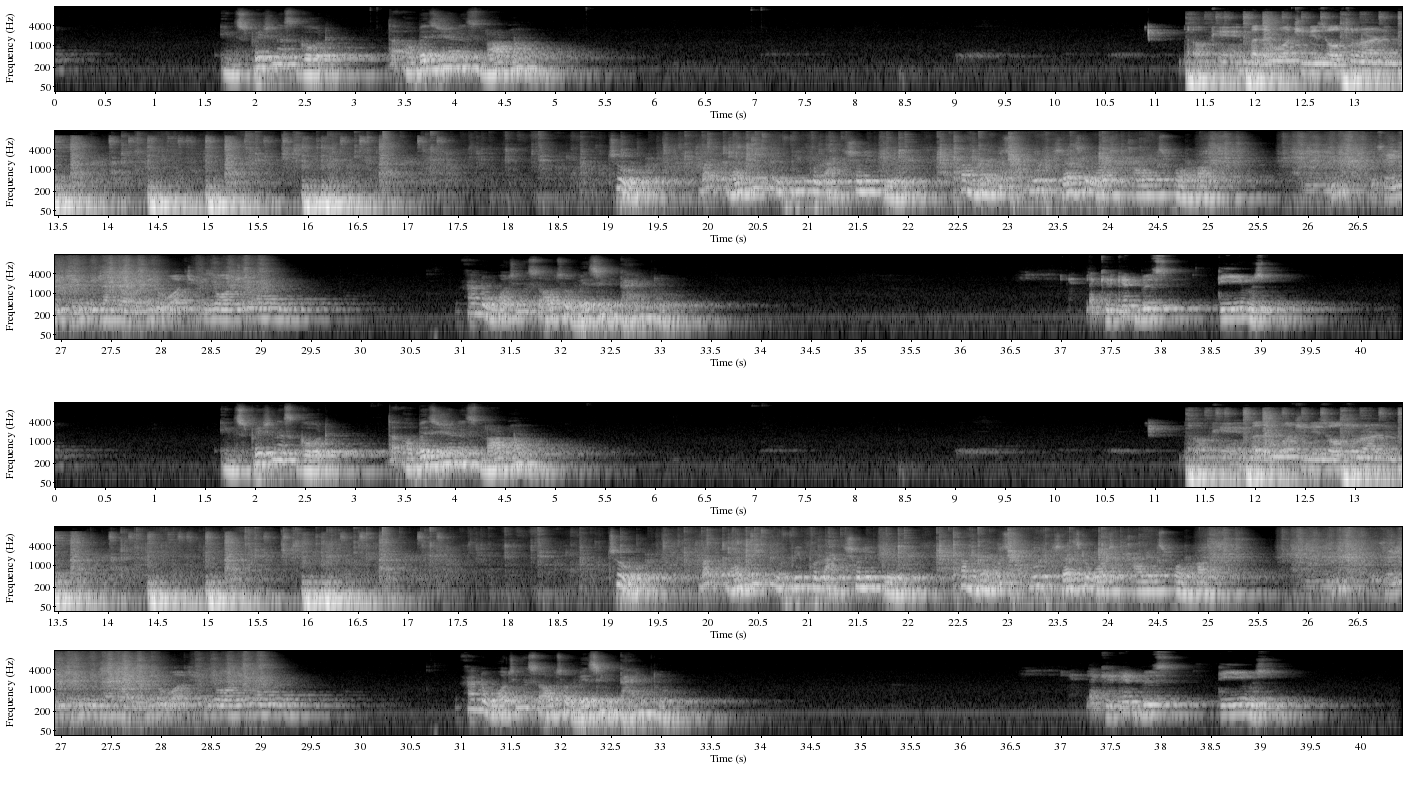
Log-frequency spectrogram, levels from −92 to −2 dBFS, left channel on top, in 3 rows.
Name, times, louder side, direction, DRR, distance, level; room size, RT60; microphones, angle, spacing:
voice 1, 1.7-2.7 3.3-4.8 19.0-19.4 19.9-22.0 22.5-25.3 31.1-33.1, right 1 dB, 20° right, 0 dB, 0.4 m, -27 dB
voice 2, 11.3-13.5 25.9-29.4 37.1-38.2 38.6-39.0, left 1 dB, 55° left, 1 dB, 0.4 m, -30 dB
sound 1, 11.3-17.3, equal, 5° right, 0.7 m, -25 dB
Crumpling crinkling, 13.8-25.4 25.7-29.1, right 1 dB, 85° right, 1.0 m, -38 dB
2.5 x 2.3 x 2.6 m, 1.4 s
head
